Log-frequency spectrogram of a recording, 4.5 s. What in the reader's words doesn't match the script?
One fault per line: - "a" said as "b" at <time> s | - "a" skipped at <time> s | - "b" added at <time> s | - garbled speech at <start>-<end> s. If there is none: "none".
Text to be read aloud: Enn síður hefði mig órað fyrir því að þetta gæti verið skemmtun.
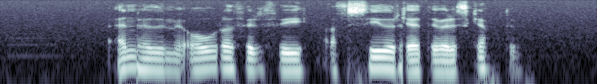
- "síður" skipped at 1.0 s
- "þetta" said as "síður" at 2.7 s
